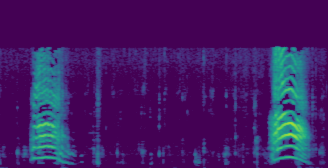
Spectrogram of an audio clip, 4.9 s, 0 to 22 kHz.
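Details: Newborn litter setting: domestic cat Lola had just given birth to two kittens on 28 May 2023. Two high, clear, arched mews with rich harmonics, the second about three and a half seconds after the first, in a quiet indoor room.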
